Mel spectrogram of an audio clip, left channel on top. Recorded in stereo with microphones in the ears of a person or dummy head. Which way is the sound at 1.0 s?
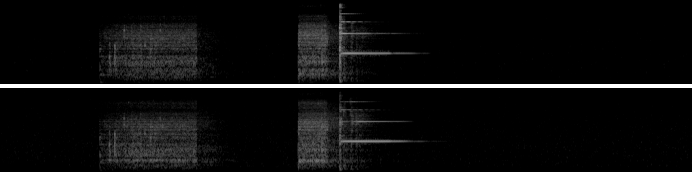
5° right (ahead or behind).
